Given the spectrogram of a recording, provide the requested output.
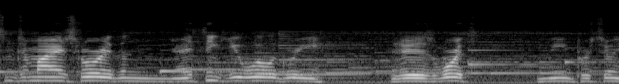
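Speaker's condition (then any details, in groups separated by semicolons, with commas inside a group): Traumatic brain injury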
